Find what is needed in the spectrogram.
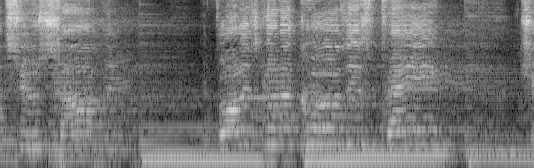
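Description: Live concert music: a man singing with acoustic guitar over long, steady low bass notes that change every second or so.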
